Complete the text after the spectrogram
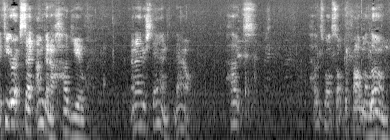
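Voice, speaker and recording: An animated tone with very wide pitch swings, a fairly slow pace and long, frequent pauses, amid noticeable background noise. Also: man. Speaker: stand-up comedian; stay-at-home dad. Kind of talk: stand-up comedy. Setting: stage with audience. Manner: animated, punchline-driven delivery with pauses; self-deprecating, laughing at own jokes.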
